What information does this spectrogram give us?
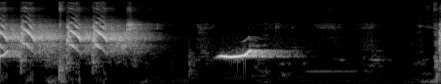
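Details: Pair of caged rose-ringed parakeets talking to each other, said to use Urdu and Hindi; a run of shrill, rapid screeches followed by a short, clear whistle that rises slightly, then quiet.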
